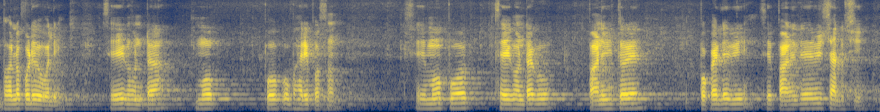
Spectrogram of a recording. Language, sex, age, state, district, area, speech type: Odia, male, 30-45, Odisha, Boudh, rural, spontaneous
